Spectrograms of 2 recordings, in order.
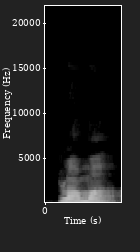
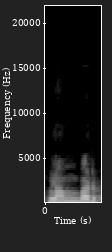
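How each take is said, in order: First: The word is said without a b sound. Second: The word is said with a b sound. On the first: The speaker calls it right. "ప్లమ, ప్ల మా అంతే" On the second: The speaker calls it wrong. "అది pronunciation ప్లంబర్ కాదు"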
